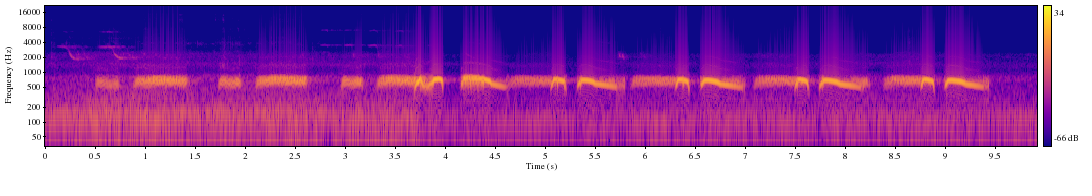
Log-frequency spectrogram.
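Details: Decoy spotted dove calling in Thailand: steady, flat, low coos at first, then a run of hooked notes each followed by a drawn-out falling coo, repeated many times without pause.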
